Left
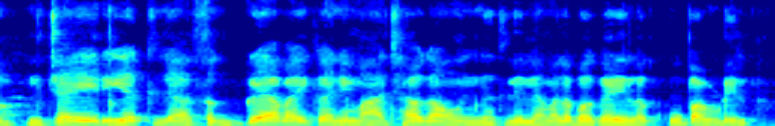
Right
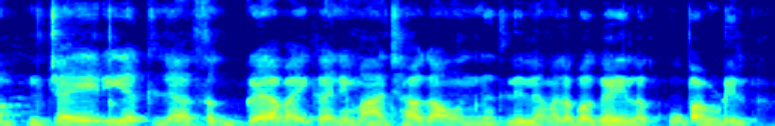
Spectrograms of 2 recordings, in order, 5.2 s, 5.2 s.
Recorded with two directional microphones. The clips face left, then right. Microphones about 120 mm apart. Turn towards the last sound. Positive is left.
turn(degrees=30)  # may be behind; listen again after turning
